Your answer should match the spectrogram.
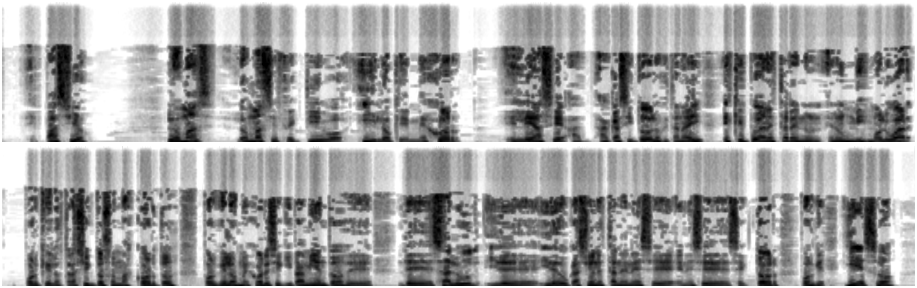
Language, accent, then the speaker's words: Spanish; Buenos Aires, Argentina; yo soy de Caballito, no quiero tener más torres, no quiero tener más.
